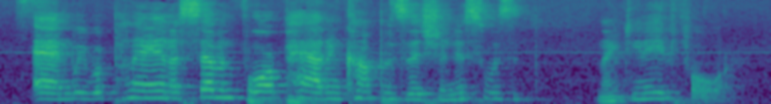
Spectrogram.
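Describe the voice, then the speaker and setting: Somewhat breathy, a woman speaks with an American accent. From US South, Atlanta, Georgia. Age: 70s. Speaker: dancer and performer, award honoree. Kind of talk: spoken word performance and personal testimony.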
